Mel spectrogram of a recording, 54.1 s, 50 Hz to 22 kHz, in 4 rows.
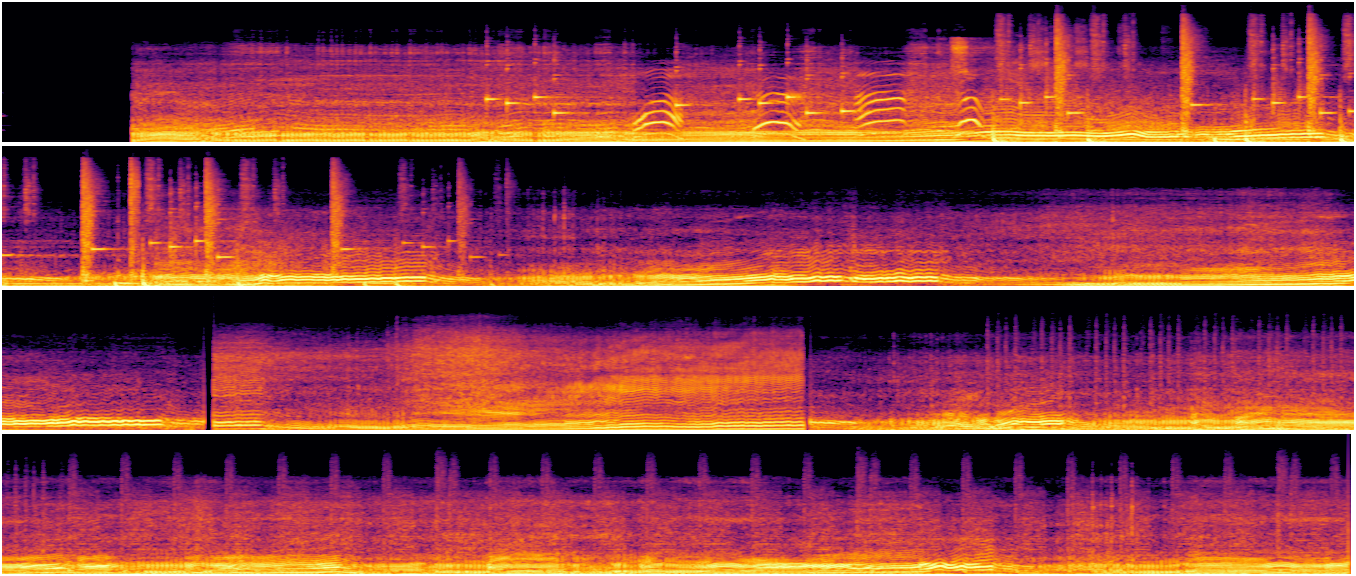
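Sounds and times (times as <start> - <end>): motorcycle engine revving: 1.4 - 54.0.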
